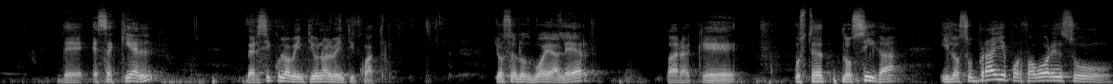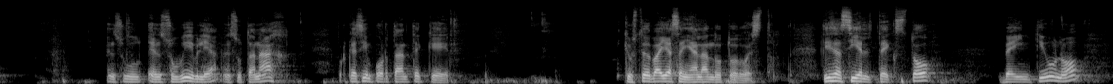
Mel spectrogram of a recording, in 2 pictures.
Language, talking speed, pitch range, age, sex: Spanish, 120 wpm, 115-155 Hz, 50-69, male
